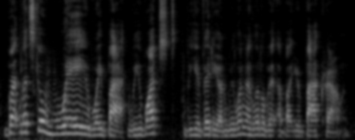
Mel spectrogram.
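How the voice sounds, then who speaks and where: A man of middle pitch hosts an interview over a video call, asking eager questions and often stopping on fillers and restarts. His talk is casual and friendly. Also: normal speed. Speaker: interviewer for a youth orchestra.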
